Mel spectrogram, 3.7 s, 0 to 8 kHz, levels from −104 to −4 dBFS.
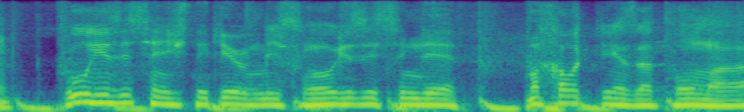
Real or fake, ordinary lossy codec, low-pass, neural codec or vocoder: fake; none; none; codec, 16 kHz, 2 kbps, X-Codec, HuBERT features, trained on balanced general audio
